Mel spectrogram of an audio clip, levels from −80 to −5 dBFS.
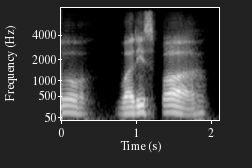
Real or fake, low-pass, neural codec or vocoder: fake; 7.2 kHz; codec, 16 kHz, about 1 kbps, DyCAST, with the encoder's durations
